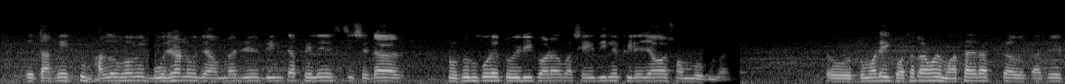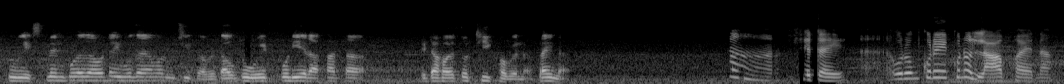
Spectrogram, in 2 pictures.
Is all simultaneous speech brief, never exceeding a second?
Yes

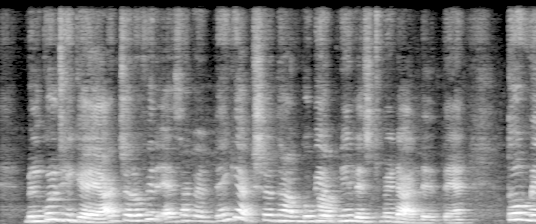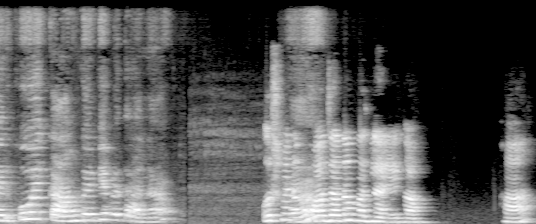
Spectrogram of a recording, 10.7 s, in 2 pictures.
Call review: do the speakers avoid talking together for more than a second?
Yes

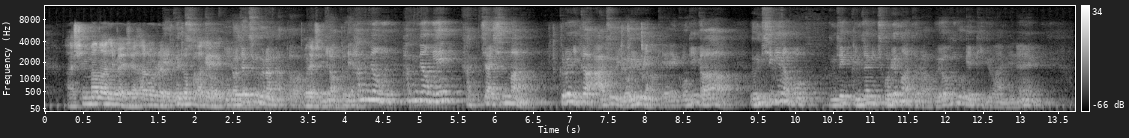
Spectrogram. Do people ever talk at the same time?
Yes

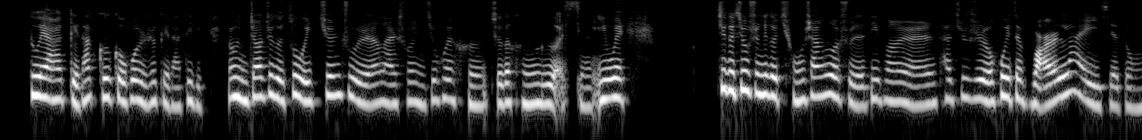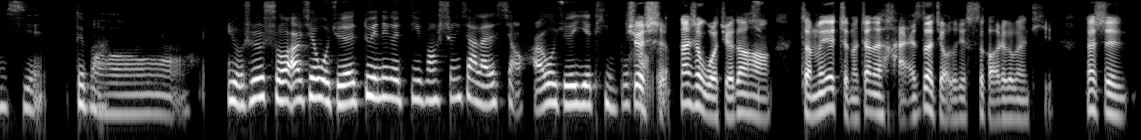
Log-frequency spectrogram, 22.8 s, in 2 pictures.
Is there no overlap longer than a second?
Yes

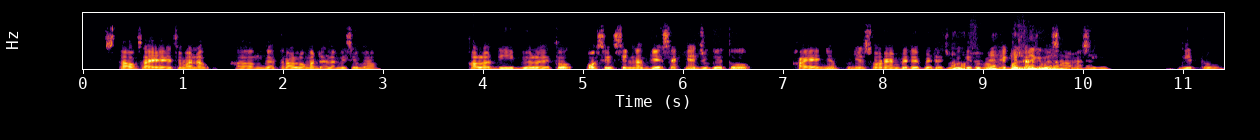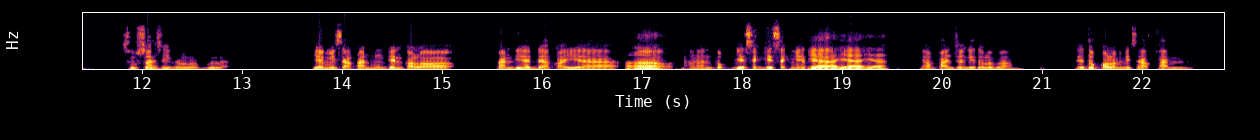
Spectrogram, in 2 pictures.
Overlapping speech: Yes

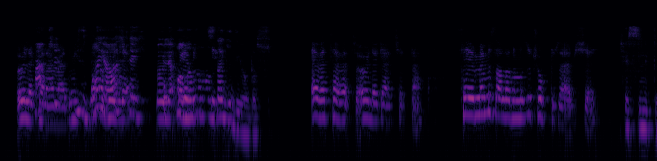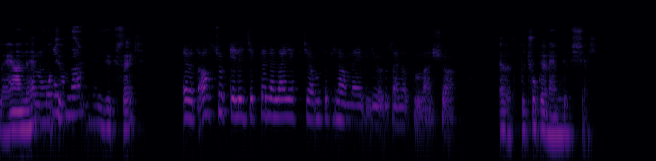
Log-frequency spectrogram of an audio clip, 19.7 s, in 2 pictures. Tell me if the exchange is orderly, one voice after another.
No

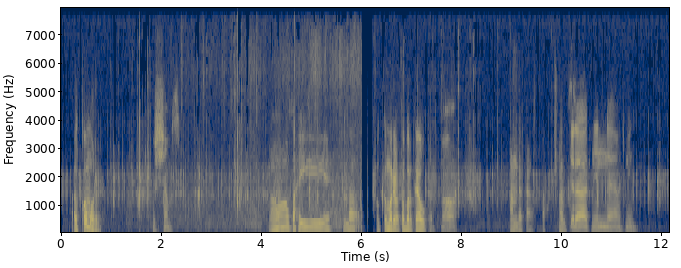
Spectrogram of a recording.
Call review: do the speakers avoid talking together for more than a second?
Yes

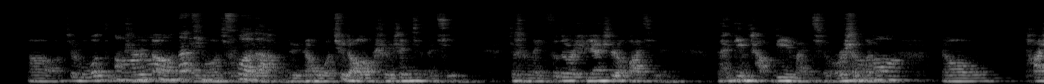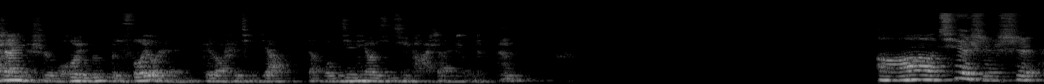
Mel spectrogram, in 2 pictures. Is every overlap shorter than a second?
No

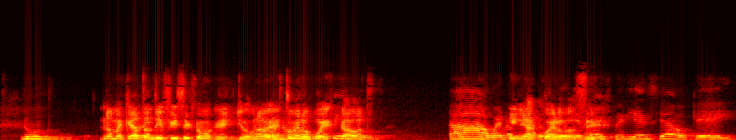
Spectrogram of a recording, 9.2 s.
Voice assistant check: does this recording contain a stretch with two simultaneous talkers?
Yes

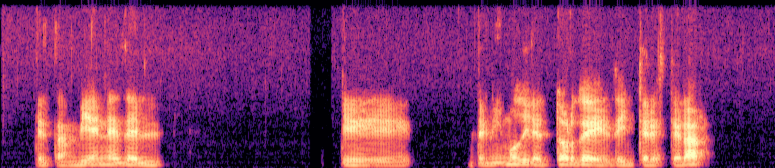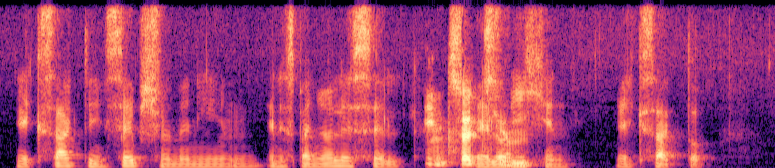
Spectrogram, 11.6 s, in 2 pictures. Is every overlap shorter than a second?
Yes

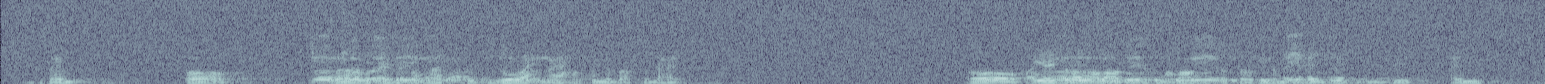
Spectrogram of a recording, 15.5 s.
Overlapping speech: Yes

